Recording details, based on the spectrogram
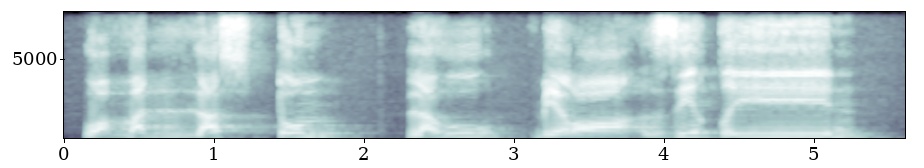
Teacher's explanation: اب دوسرا جو لفظ ہے، دوسرے لفظ میں پہلے میم ہے، نون ہے، پھر لام ہے۔ اب میم کے بعد جو نون آ رہا ہے، اس نون کو نہیں پڑھیں گے، میم کو ڈائریکٹ لام کے ساتھ ملائیں گے۔ بعض اوقات لوگ سمجھتے ہیں کہ اس کو پڑھا جائے گا وہ من لستم لہو برازقین، ایسا نہیں پڑھنا۔ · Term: نون ساکن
